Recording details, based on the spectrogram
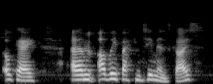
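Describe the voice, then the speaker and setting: A woman's voice: a little high, quick pace, crowd noise. A woman co-hosting a casual podcast chat, who giggles a lot and trails off with fillers. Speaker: podcast co-host. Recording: dull lo-fi audio.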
